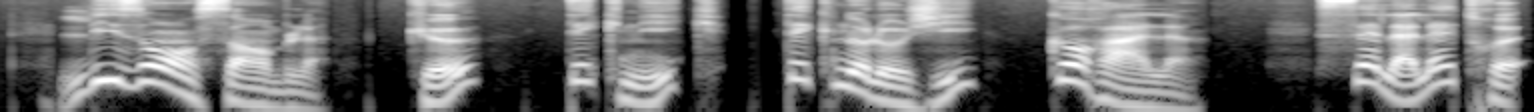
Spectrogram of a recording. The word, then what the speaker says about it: technologie: Les lettres ch ensemble font parfois le son que dans certains mots comme orchestre, chronomètre, technologie. Que comme dans orchestre, lisons ensemble. Que orchestre ? Que comme dans chronomètre. Lisons ensemble que chronomètre.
